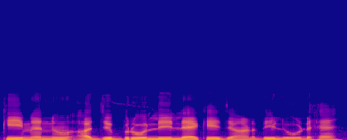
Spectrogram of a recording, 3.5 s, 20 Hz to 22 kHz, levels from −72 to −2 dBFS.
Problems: background sounds at intervals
